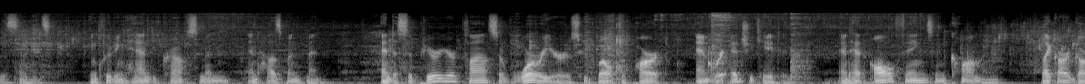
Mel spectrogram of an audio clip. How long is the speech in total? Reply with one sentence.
You can hear the speech for 11 seconds altogether.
